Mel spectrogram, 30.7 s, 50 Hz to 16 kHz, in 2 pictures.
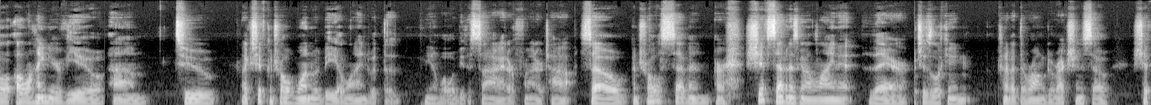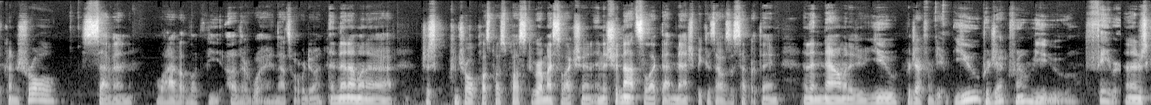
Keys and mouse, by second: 8.6 ctrl+KP_7, 9.9 shift+KP_7, 20.2-22.3 ctrl+KP_Add, 26.3 u, 28.0 shift+click, 28.6 shift+a, 29.3 g, 29.8 s.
